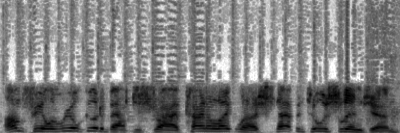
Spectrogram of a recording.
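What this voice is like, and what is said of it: Imitates another person's voice. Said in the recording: “That's the best impression you're ever going to get from me.”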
